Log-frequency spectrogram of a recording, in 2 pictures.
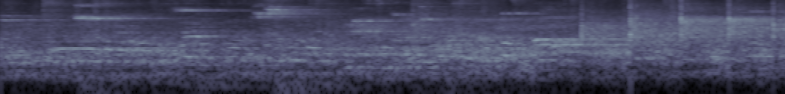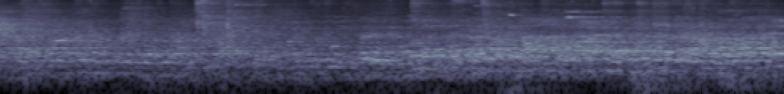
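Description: Table tennis balls click on tables and paddles in an echoing hall.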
